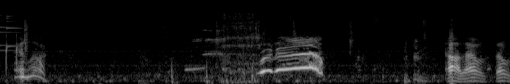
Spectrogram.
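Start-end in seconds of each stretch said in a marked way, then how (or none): 0.2-3.3 cracking voice, much higher, louder. Spotting a skeleton and greeting it, voice cracking. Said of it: "My voice just cracked".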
